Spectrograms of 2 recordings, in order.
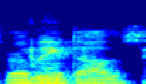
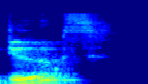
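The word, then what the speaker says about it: Doubs: Am I pronouncing it wrong, or is it Dobbs for both? – It's Dobbs for both. Romeo Dobbs. – They do Dubs? – You can say Dubs if you want to pronounce it incorrectly, but very on brand.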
